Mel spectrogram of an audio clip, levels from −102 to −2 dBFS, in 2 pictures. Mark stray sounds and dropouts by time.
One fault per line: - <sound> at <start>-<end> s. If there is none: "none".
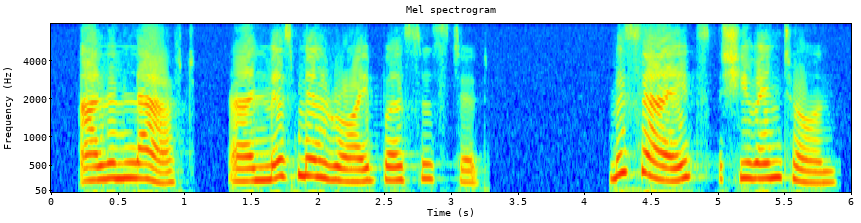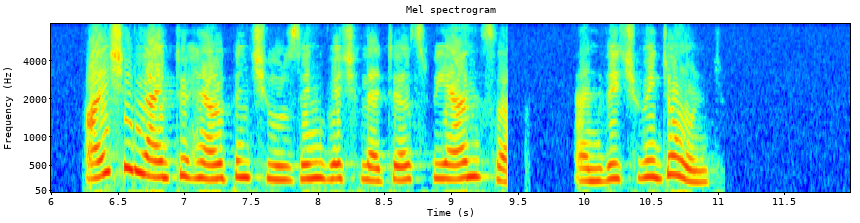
- dropout at 9.4-9.6 s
